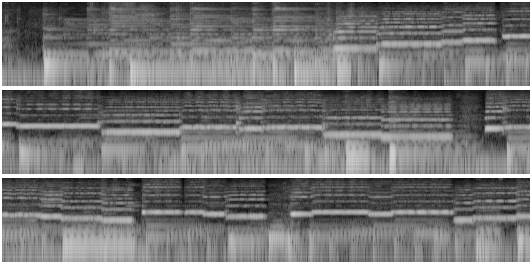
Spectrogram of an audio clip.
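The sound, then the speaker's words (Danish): A flute plays the folk tune The Highlanders Farewell, a lilting melody with clear notes stepping and sustaining in a steady, unbroken line for the whole stretch, with no voices. “Og se, nu har jeg taget en anden fløjt.”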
